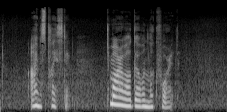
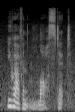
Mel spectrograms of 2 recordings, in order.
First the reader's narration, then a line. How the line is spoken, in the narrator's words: Bluebeard said angrily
